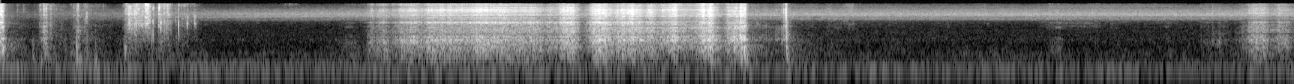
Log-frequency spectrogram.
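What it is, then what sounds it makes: Softwood block scraped with a chisel. A steel chisel, guided by the fingertips, shaves and scrapes the top corner of a solid, light softwood block resting on a workbench. A few short scratchy ticks give way to a dense, crackling scrape that swells in rough bursts, then falls back to a quiet, steady low hum and high hiss. A brief final scrape closes the clip.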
